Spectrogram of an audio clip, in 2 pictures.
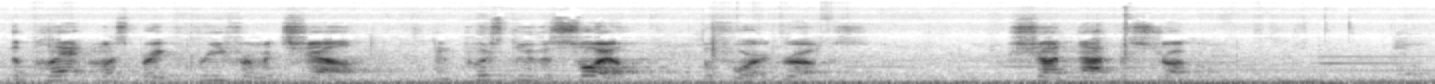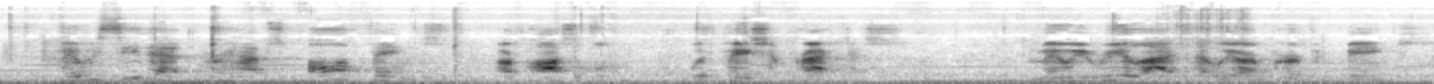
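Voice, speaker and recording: A man giving an earnest, measured prepared speech at a rally outdoors. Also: a little high, expressive, far from the mic, noisy background. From Worthington. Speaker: speaker at a justice rally.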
